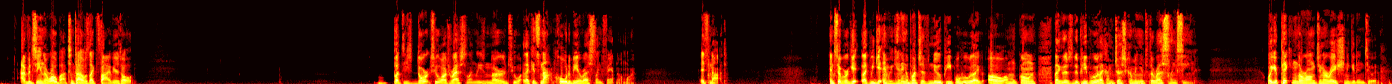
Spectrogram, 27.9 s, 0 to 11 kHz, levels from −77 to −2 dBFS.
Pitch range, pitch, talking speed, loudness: 120-160 Hz, 140 Hz, 170 wpm, -16 LUFS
